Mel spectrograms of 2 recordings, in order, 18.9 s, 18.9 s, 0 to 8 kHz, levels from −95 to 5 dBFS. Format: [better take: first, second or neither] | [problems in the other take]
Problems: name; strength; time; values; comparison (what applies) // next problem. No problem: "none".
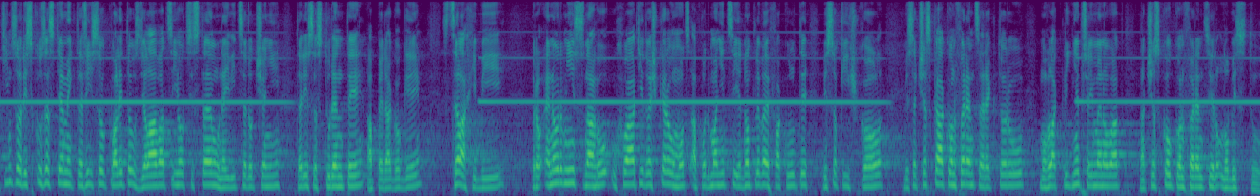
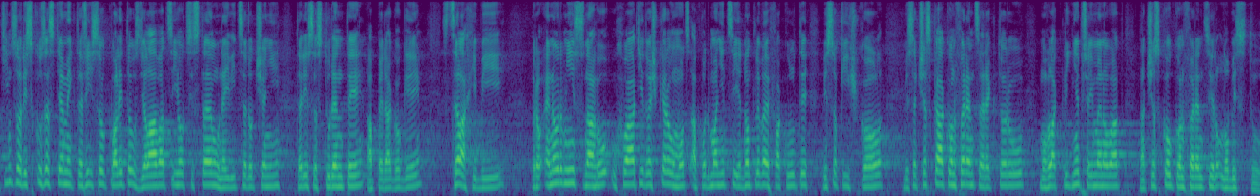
second | background sound (Wind instrument, woodwind instrument); 13 dB below the speech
